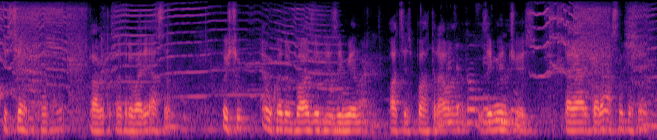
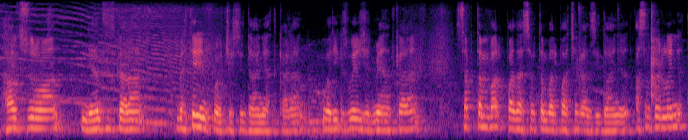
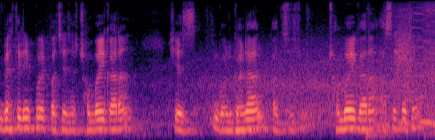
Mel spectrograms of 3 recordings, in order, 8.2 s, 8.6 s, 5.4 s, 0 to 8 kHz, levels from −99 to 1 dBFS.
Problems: constant background noise, background conversations at intervals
